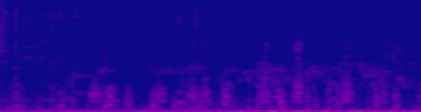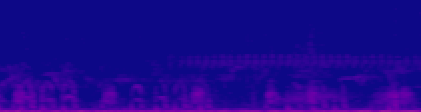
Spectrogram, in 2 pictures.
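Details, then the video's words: Ducks quack in a fast, crowded chorus of short, harsh, repeated notes over a steady low rumble, with birds singing faintly in the background. "Cute Duck Quack Sound Effect with Birds Singing"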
